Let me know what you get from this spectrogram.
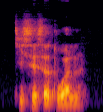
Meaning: to scheme
- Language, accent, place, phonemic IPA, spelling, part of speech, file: French, France, Lyon, /ti.se sa twal/, tisser sa toile, verb, LL-Q150 (fra)-tisser sa toile.wav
